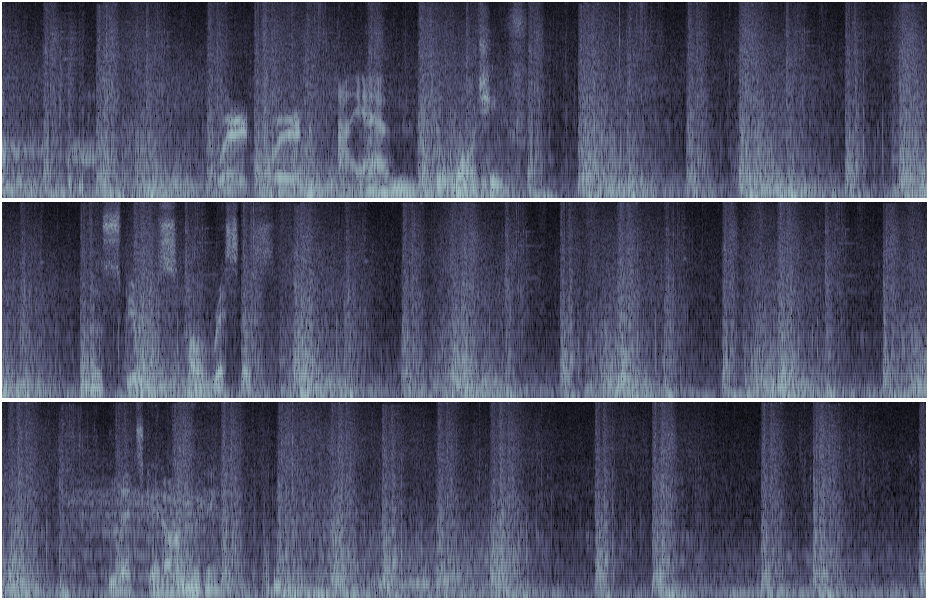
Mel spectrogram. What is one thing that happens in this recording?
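Weapons clash and strike in quick, repeated blows.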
